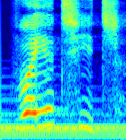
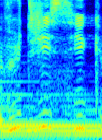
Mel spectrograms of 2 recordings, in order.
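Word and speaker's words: Vujicic: de d'un homme qui s'appelle attention à la prononciation Nick VOC j'ai regardé c'est comme ça que ça se prononce moi je disais V jissic mais c'est pas ça voilà voilà un évangéliste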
